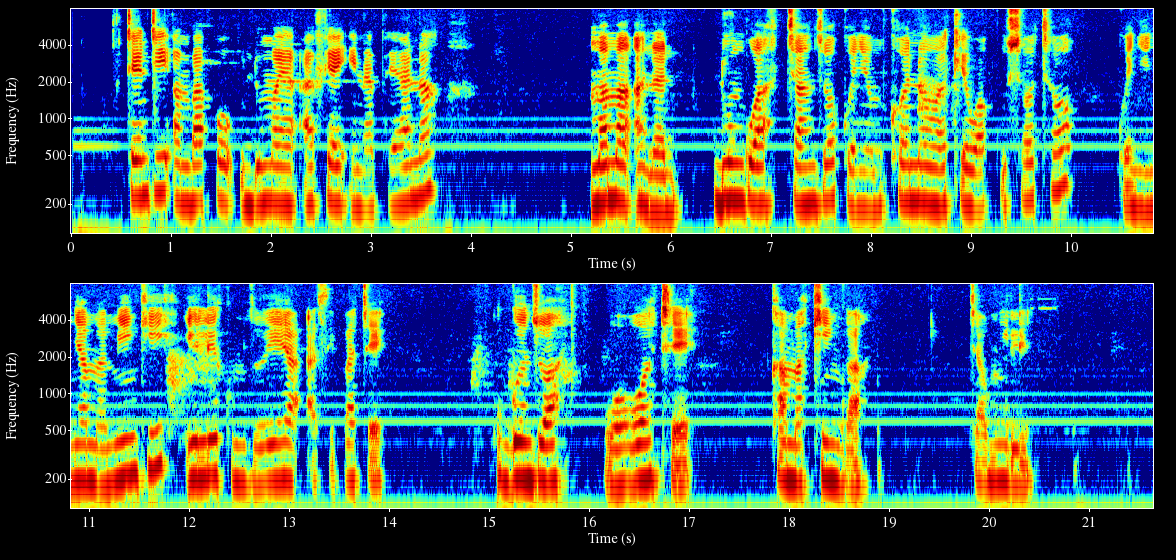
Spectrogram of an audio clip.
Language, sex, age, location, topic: Swahili, female, 18-24, Kisumu, health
